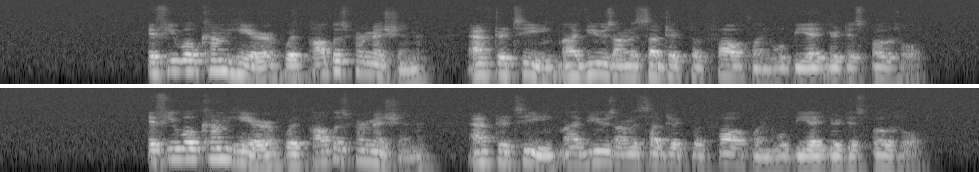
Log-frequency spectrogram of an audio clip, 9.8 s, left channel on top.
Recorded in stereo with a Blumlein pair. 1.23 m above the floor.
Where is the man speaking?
Straight ahead, 3.5 m; by 9.2 s 55° left, 5.5 m.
